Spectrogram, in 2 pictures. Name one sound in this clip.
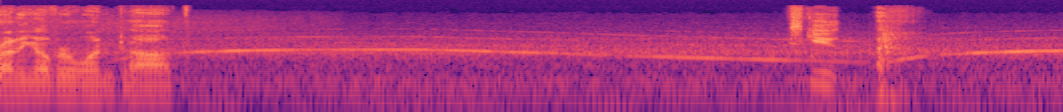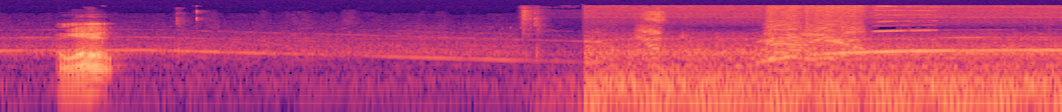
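A police siren wails and swoops up and down nearby.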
